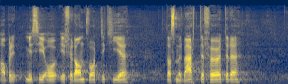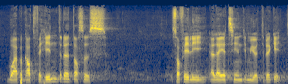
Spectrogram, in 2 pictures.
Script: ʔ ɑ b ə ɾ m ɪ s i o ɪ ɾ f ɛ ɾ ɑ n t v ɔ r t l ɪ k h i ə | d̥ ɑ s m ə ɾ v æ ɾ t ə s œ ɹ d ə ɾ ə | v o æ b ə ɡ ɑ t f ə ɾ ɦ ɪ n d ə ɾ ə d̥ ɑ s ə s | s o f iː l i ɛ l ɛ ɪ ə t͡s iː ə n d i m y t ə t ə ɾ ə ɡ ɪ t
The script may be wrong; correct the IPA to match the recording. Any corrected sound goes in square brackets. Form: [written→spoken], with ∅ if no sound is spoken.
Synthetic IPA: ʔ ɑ b ə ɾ m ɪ s i o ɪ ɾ f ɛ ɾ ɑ n t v ɔ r t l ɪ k h i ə | d̥ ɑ s m ə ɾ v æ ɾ t ə [s→f] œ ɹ d ə ɾ ə | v o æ b ə ɡ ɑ t f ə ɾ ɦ ɪ n d ə ɾ ə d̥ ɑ s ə s | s o f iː l i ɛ l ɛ ɪ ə t͡s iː ə n d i m y [t→∅] ə t ə ɾ ə ɡ ɪ t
